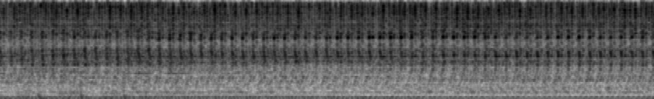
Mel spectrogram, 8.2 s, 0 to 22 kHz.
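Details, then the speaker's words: 1987 Porsche 944 idling roughly on first start after years sitting, oil not yet checked, leaking cam tower: fast even light ticking about four per second, valvetrain clicking possibly from low oil. "All right, I'm going to shut it down because I forgot to check the oil. And with a leaky cam tower, you can hear it's like clicking. That's probably not good."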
